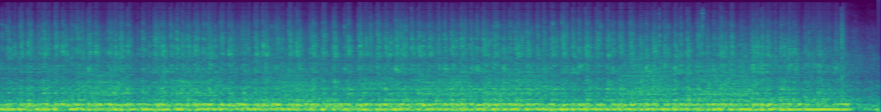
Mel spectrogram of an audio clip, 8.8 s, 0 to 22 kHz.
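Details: Chevy gasser V8 with distributor locked out at 38° timing, idling around a thousand rpm, runs slightly rich and fast; deep, steady, slightly lumpy idle with even beat and no knocks or ticks, healthy and strong.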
